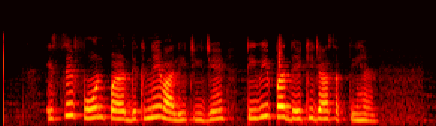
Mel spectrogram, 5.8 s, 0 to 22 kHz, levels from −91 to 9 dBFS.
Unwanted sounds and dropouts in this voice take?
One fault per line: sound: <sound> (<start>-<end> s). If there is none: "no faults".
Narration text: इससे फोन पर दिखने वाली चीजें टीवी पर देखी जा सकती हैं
no faults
